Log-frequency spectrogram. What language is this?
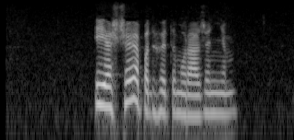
Belarusian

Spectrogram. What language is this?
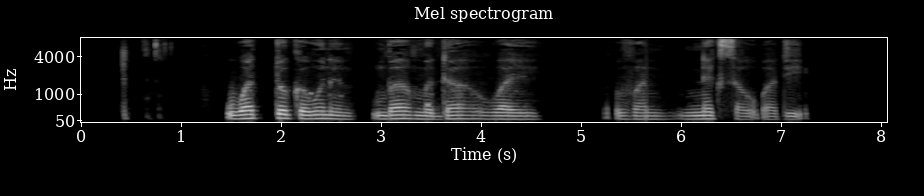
Gidar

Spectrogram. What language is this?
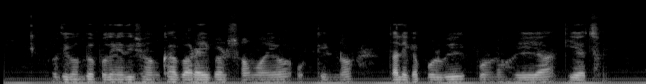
Bangla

